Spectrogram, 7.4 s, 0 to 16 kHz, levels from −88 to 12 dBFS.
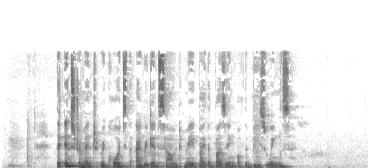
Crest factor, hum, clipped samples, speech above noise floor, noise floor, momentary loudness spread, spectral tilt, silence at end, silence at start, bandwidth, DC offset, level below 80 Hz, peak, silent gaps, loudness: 20 dB; none; under 0.1%; 42 dB; -65 dBFS; 10 LU; -4.5 dB/octave; 1.5 s; 0.15 s; 11.5 kHz; under 0.1%; -60 dBFS; -6 dBFS; none; -24 LUFS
